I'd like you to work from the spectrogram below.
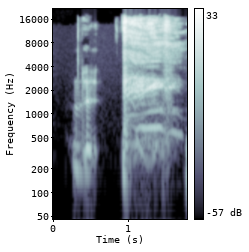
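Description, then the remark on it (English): A short cough with a throaty, clearing quality, followed after a brief pause by a longer, rough voiced burst that trails off. “But I'll cough?”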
